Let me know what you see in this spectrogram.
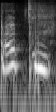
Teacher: Here, the velar stop g is replaced with an alveolar stop d. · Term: velar fronting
